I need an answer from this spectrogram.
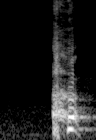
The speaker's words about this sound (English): You are coughing. The cough has been lingering for a while, but I've prayed about it.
